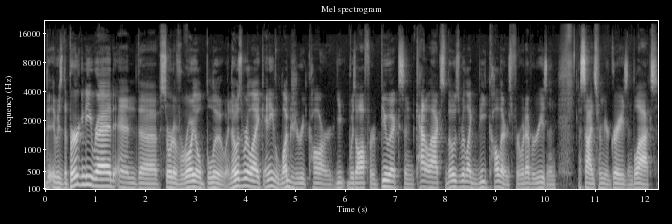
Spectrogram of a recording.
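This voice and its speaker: Against a quiet background, a man speaks at a medium pitch and moderate pace with ordinary pitch variation and hardly any pauses. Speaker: car reviewer, video host. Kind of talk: casual commentary on car photos. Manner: rambling, filler-heavy.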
